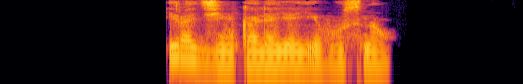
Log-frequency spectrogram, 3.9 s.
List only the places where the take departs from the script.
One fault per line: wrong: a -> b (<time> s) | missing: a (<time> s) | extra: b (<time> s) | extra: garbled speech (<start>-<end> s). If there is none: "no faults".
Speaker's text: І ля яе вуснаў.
extra: радзімка (1.4 s)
